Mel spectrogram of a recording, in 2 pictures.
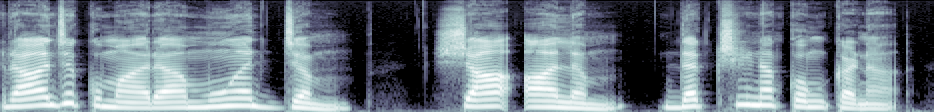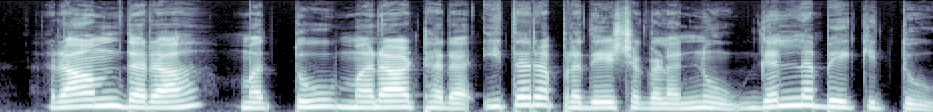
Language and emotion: Kannada, neutral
